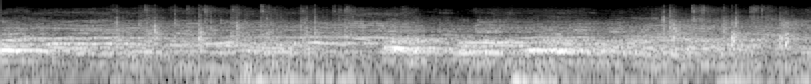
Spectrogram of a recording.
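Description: Small crowd of wrestling fans in a function room, several voices chattering and calling out at once, with a few sharp knocks about two seconds in and near the end.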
